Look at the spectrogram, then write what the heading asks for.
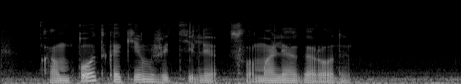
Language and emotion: Russian, neutral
